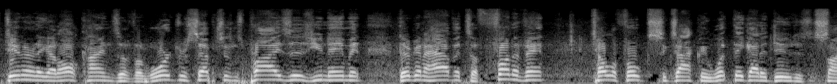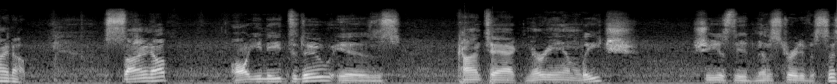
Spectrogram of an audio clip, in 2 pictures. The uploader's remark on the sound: LIVE from Terry Thompson Chevrolet!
